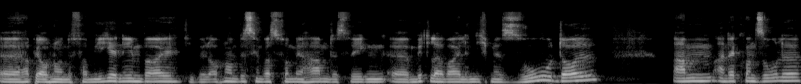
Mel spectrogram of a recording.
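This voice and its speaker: Against a quiet background, a man speaks at a moderate pace and medium pitch, somewhat breathy, with ordinary pitch variation. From northern Germany. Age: 30s. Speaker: lawyer and video game news writer. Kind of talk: casual interview.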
